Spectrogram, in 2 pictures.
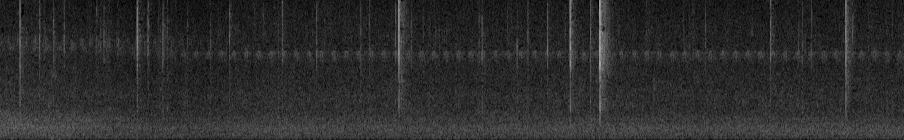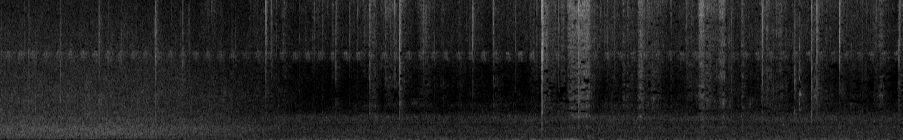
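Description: Wood fire burning in a stacked-brick rocket stove: a steady rushing noise with occasional sharp crackles and pops. About twelve seconds in the sound changes to a deeper rumble with more frequent snaps.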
